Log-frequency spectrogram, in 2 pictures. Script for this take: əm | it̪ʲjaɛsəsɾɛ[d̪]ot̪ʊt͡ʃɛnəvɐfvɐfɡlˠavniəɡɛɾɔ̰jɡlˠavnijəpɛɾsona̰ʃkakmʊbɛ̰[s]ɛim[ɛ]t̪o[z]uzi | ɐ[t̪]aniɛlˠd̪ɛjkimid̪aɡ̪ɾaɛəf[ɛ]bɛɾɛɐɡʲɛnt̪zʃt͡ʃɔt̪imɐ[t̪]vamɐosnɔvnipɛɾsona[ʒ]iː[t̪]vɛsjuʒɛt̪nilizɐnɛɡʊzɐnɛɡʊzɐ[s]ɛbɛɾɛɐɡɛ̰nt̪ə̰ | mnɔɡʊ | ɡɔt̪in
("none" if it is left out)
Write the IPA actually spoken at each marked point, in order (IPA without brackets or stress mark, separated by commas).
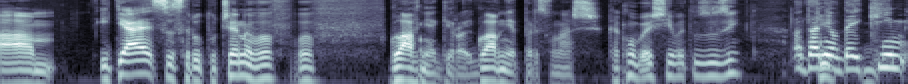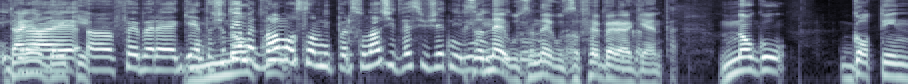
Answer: d̪, ʃ, ɛ, z, d̪, ɛ, d̪, ʒ, d̪, f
